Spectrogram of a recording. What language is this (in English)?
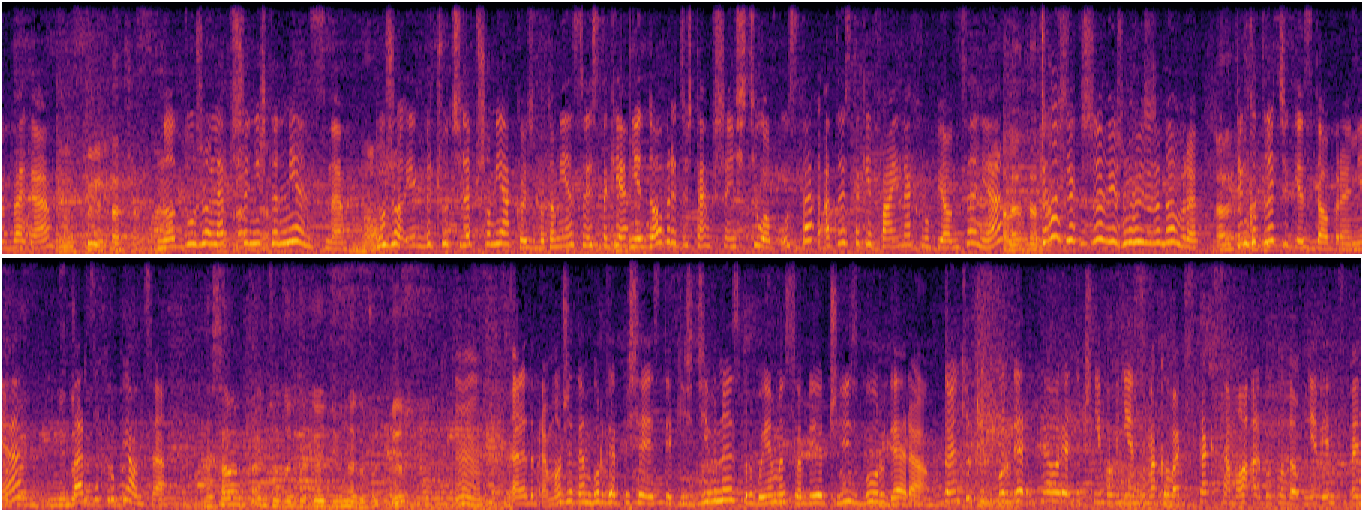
Polish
